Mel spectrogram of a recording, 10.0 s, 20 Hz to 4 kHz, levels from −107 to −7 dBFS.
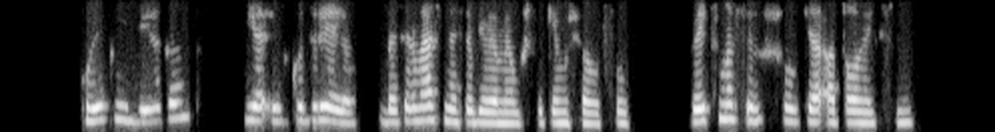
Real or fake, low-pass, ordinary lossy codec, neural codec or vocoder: fake; 3.6 kHz; Opus, 24 kbps; codec, 16 kHz in and 24 kHz out, 2.2 kbps, FireRedTTS-2 codec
